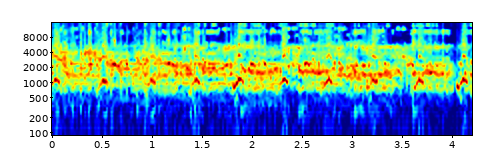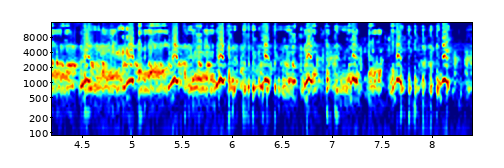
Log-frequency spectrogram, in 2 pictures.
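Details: White-breasted waterhens duetting as a pair: repeated rising croaks at a brisk, regular pace, partly buried in loud, harsh overlapping chatter that thins out near the end.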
